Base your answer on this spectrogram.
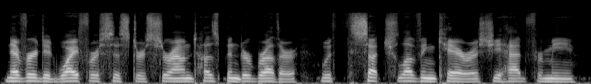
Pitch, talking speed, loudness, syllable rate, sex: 140 Hz, 185 wpm, -18 LUFS, 4.4 syllables/s, male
